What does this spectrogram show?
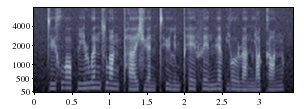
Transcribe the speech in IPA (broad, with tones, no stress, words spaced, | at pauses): t̪y˧˥xwɔ˥ pi˧˥ɻwə˥nswɑ˥˩ŋ pʰa˧˥ɪ̯ɕɥɛ˨˩n t̪ʰy˥˩ly˩n pʰe˥˧ɪ̯fe˥˧ɪ̯n̪ɥɛ˥˧ pjo˥˩ʊ̯ɻa˨˩nljɑ˦ʊ̯ kɑ˧˥ŋ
